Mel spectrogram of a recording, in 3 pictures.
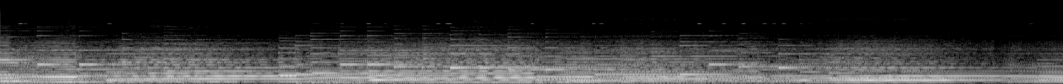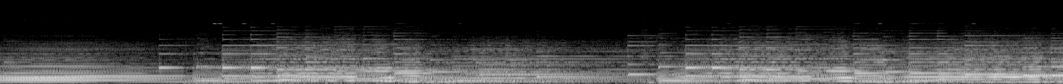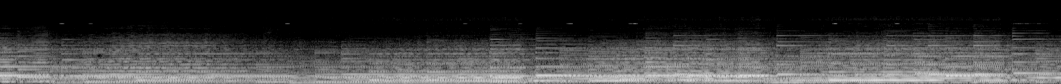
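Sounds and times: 
cello: 0.0s - 31.8s
piano: 0.0s - 31.8s.

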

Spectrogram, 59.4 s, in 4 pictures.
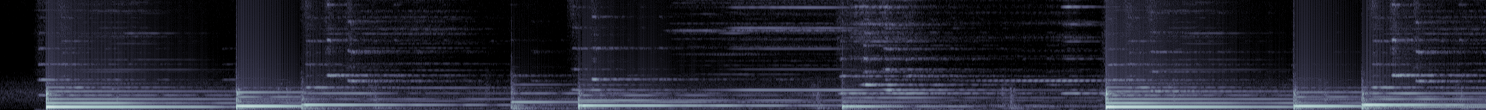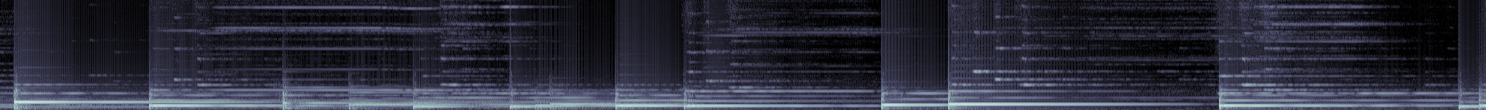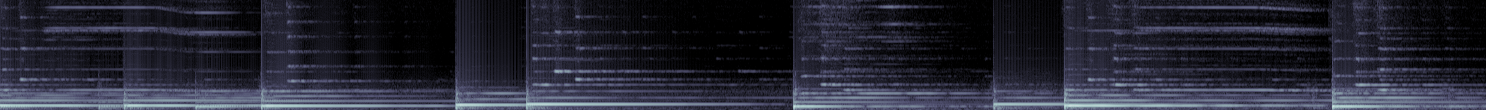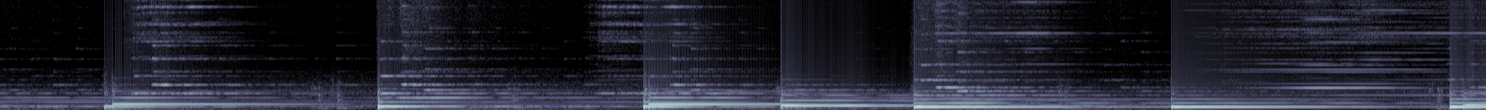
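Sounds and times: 
instrumental music: 0.4s - 59.4s.

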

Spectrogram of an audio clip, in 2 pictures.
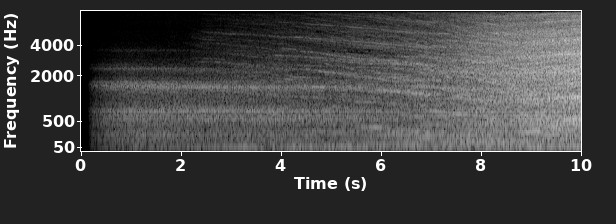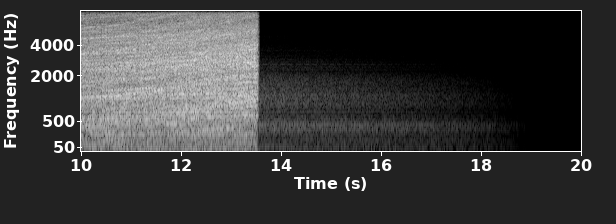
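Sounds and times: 
airlock rising: 0.3s - 14.2s.

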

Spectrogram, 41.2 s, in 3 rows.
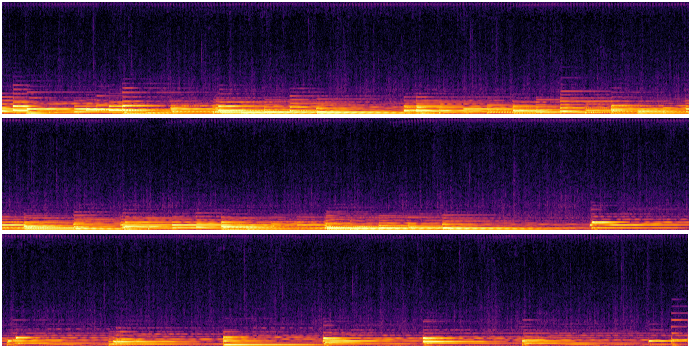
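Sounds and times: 
rain: 0.0s - 41.1s
spa piano music: 0.0s - 41.1s.

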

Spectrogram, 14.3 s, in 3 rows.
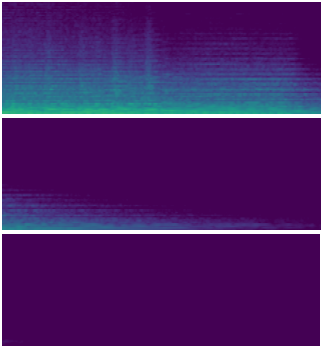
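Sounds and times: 
luxurious ambient music: 0.0s - 9.2s.

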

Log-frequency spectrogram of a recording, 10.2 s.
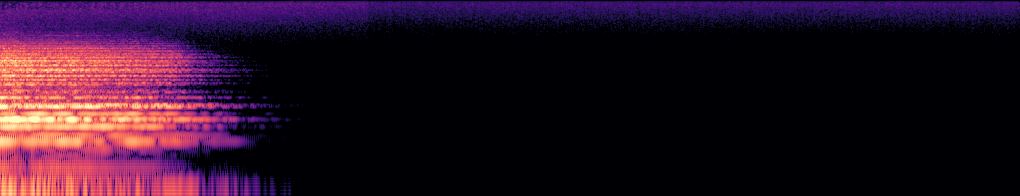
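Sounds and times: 
warm ambient music: 0.0s - 2.3s.

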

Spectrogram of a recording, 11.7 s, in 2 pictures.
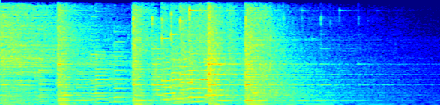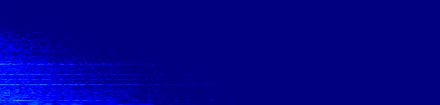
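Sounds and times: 
comedic ambient music: 0.0s - 5.5s.

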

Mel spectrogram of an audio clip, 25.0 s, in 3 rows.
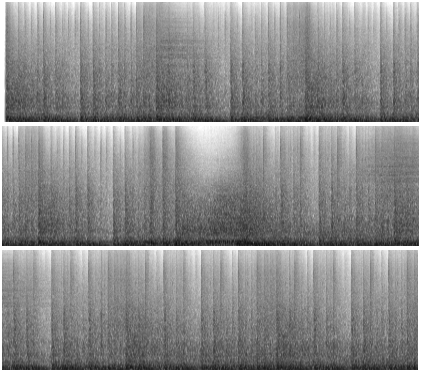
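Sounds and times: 
drums: 0.0s - 25.0s.

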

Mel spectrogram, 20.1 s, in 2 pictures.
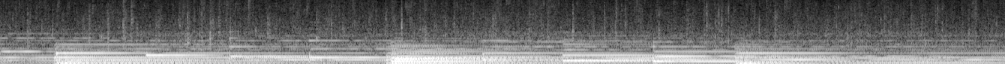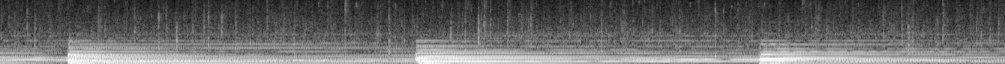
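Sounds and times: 
piano: 0.0s - 20.0s
rain: 0.0s - 20.0s.

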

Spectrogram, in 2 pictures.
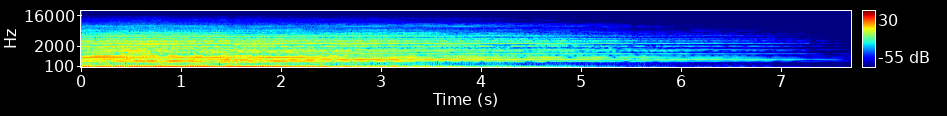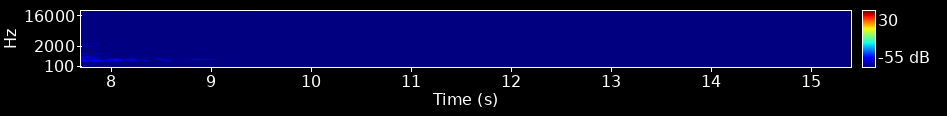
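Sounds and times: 
ambient music: 0.0s - 7.2s.

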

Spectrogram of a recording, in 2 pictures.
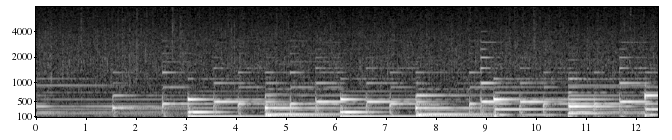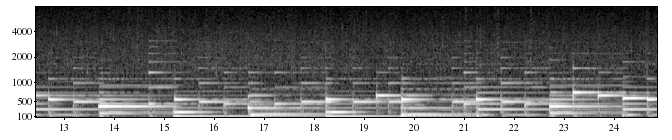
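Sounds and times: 
dreamy piano: 0.0s - 24.8s.

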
